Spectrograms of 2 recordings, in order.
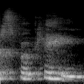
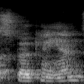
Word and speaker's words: Spokane: from that area and they call it Spokane but it's it's um spelled with a e so it should be a long a it should be Spokane listen but but I just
